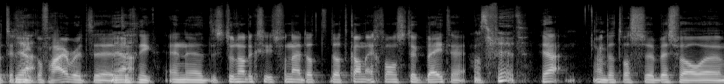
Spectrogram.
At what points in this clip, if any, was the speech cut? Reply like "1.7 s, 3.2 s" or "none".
1.5 s, 4.6 s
